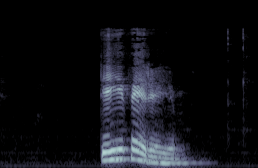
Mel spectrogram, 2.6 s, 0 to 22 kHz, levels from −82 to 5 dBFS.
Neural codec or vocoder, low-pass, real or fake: none; 10.8 kHz; real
